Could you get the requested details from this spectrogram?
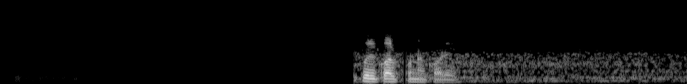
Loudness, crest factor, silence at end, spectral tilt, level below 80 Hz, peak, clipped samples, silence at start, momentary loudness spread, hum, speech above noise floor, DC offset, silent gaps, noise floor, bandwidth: -20 LUFS; 24 dB; 0.65 s; -10.5 dB/octave; -66 dBFS; -2 dBFS; under 0.1%; 3.55 s; 27 LU; 50 Hz at -60 dBFS; over 71 dB; under 0.1%; none; under -90 dBFS; 3.8 kHz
